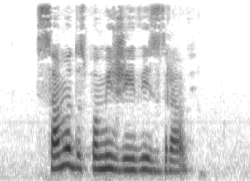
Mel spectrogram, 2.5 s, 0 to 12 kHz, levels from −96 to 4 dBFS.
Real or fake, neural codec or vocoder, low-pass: fake; vocoder, 44.1 kHz, 128 mel bands every 256 samples, BigVGAN v2; 10.8 kHz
